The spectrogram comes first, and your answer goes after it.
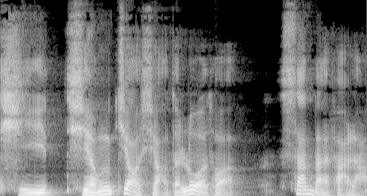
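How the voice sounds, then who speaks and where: A man speaks with very wide pitch swings. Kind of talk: audiobook reading of a diary, literary narration. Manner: even, steady, measured narration; plain, matter-of-fact, formal, with occasional stumbles.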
